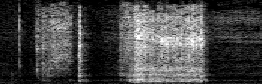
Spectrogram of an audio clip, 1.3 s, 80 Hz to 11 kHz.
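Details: RCA RP-3740A CD clock radio with track focus lock problems: a couple of small clicks, then a short harsh mechanical grinding buzz from the disc drive as it struggles and fails to read even track 1.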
